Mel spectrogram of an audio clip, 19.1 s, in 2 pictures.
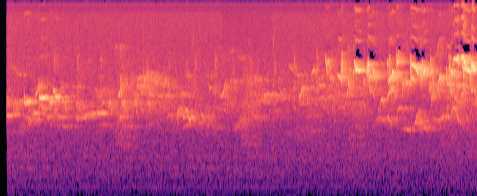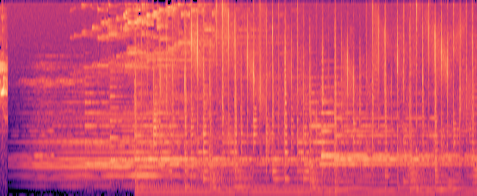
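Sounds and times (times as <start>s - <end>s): birds chirping and singing: 0.3s - 9.7s.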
